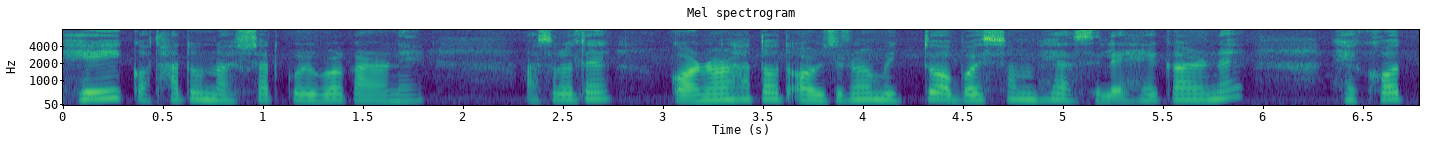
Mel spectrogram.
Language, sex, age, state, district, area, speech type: Assamese, female, 30-45, Assam, Dibrugarh, rural, spontaneous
